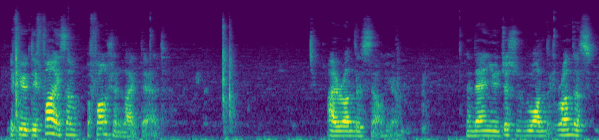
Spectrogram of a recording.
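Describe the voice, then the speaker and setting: A teaching assistant from China, speaking with a Chinese accent, gives an informal step-by-step programming tutorial, haltingly circling back to repeat and reword. His mid-pitched voice is fairly bright with a creaky edge, heard in a roomy, slightly distant recording with faint noise.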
